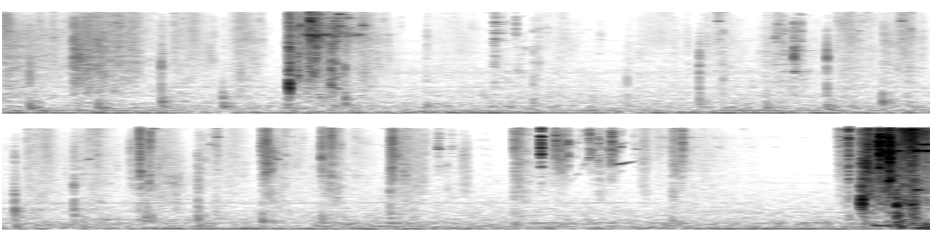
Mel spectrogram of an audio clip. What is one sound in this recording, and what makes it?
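Footsteps tap and scuff across a hard floor.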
